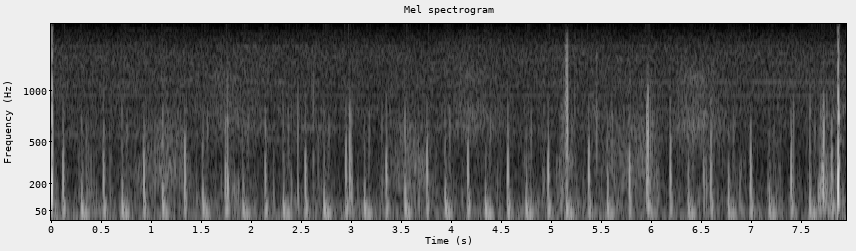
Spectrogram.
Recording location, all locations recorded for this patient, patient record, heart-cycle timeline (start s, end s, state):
aortic valve (AV)
aortic valve (AV)+pulmonary valve (PV)+tricuspid valve (TV)+mitral valve (MV)
#Age: Child
#Sex: Male
#Height: 104.0 cm
#Weight: 17.1 kg
#Pregnancy status: False
#Murmur: Absent
#Murmur locations: nan
#Most audible location: nan
#Systolic murmur timing: nan
#Systolic murmur shape: nan
#Systolic murmur grading: nan
#Systolic murmur pitch: nan
#Systolic murmur quality: nan
#Diastolic murmur timing: nan
#Diastolic murmur shape: nan
#Diastolic murmur grading: nan
#Diastolic murmur pitch: nan
#Diastolic murmur quality: nan
#Outcome: Abnormal
#Campaign: 2015 screening campaign
0.00	0.27	unannotated
0.27	0.38	S1
0.38	0.49	systole
0.49	0.57	S2
0.57	0.69	diastole
0.69	0.79	S1
0.79	0.89	systole
0.89	0.97	S2
0.97	1.08	diastole
1.08	1.19	S1
1.19	1.30	systole
1.30	1.39	S2
1.39	1.48	diastole
1.48	1.58	S1
1.58	1.71	systole
1.71	1.79	S2
1.79	1.90	diastole
1.90	2.00	S1
2.00	2.11	systole
2.11	2.19	S2
2.19	2.30	diastole
2.30	2.40	S1
2.40	2.51	systole
2.51	2.59	S2
2.59	2.71	diastole
2.71	2.79	S1
2.79	2.92	systole
2.92	3.00	S2
3.00	3.10	diastole
3.10	3.20	S1
3.20	3.32	systole
3.32	3.39	S2
3.39	3.51	diastole
3.51	3.60	S1
3.60	3.72	systole
3.72	3.79	S2
3.79	3.91	diastole
3.91	4.01	S1
4.01	7.95	unannotated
